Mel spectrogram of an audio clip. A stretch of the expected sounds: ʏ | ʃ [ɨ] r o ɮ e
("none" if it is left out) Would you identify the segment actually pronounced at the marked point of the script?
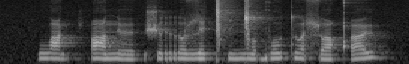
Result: ʏ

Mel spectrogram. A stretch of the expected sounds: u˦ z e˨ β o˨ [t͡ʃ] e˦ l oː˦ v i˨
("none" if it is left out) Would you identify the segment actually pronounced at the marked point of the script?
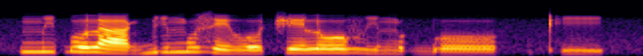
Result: t͡ʃ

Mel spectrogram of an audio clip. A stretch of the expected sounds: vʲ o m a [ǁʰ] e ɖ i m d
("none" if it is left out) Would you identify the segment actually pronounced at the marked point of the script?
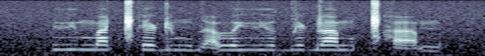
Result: ǁʰ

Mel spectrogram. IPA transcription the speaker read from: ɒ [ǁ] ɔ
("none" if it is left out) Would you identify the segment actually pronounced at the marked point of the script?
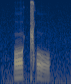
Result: ǁ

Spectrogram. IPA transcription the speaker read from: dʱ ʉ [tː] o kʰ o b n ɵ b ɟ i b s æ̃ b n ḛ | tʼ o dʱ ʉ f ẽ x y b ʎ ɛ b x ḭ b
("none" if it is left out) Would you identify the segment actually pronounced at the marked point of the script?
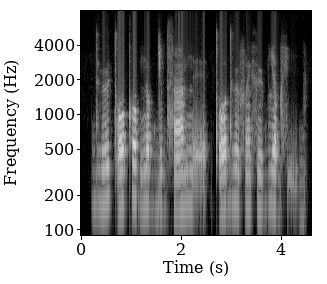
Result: tʼ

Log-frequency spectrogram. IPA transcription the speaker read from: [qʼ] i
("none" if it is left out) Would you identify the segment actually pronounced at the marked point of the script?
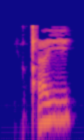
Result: qʼ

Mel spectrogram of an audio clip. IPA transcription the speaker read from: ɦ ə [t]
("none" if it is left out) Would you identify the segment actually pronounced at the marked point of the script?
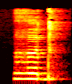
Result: d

